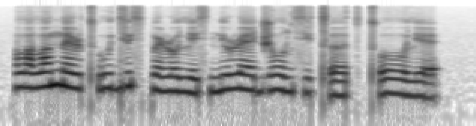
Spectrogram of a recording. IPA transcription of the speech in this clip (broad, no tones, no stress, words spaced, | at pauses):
lˠɨlˠɨn̪ɛːɭ tʼuːdʲosʲpəː ɭolʲɛsʲnʲuː ɭɛːd͡ʒoːʎsʲɨ tʼəːt͡s tʼoːlʲɛ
